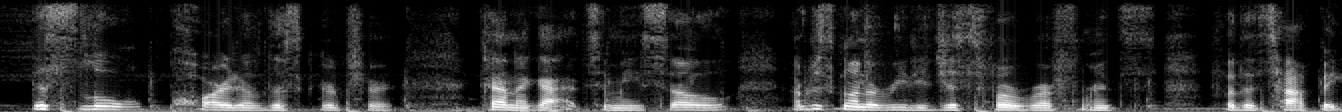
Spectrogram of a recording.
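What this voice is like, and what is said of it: Hoarse voice. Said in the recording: “excuse my voice. I'm so hoarse. Please excuse my voice.”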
